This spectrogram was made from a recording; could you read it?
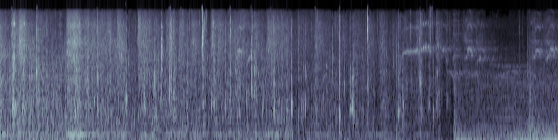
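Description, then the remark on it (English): A column of cavalry horses advances on its commander's signal, dense overlapping hoofbeats clopping steadily and loudly, with a horse whinnying toward the end as the rumble continues. “Danvers took up his reins, raised his arms, and signaled for the column to advance.”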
